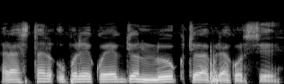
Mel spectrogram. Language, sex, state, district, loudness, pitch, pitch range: Bengali, male, Assam, Hailakandi, -13 LUFS, 115 Hz, 100-125 Hz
